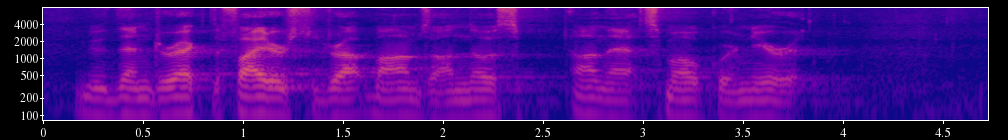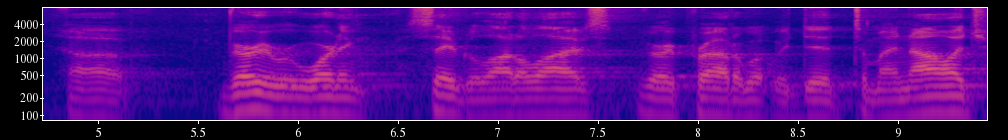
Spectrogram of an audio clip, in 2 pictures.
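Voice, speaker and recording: A man with an American accent, fairly low pitch and monotone, flat intonation, at a fairly quick pace broken by long, frequent pauses, amid audible room echo. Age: 70s. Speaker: war veteran and trial lawyer. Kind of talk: lecture.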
